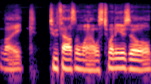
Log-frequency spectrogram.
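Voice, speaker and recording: This man's voice sits fairly high for a man and has a dark, mellow tone, delivered at a moderate pace with a dry, close sound and no echo. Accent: Filipino. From Philippines. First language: Filipino. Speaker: podcast guest, immigrant with engineering background. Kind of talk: casual discussion podcast.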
